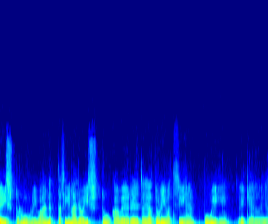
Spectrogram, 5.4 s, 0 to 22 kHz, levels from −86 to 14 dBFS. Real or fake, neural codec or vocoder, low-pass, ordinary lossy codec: real; none; 19.8 kHz; MP3, 64 kbps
